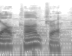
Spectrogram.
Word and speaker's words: Alcantara: alcantra it's you know it looks like Alcantara but you listen to a broadcast they say oh Sandy alcantra all right I'll have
